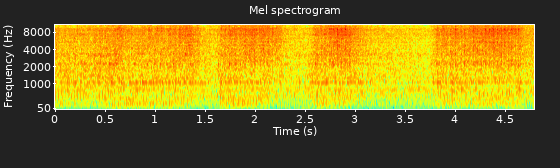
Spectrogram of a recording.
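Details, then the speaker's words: Previously seized auction generator, on a real battery: coarse, hammering clatter that surges and sags but never climbs in speed under load. Not revving up; owner suspects the governor setup, and refitting the throttle stop improved it. "Got some kind of issue. It doesn't seem to be revving up like it's supposed to be, probably because of our governor setup or lack of."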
